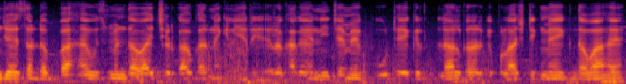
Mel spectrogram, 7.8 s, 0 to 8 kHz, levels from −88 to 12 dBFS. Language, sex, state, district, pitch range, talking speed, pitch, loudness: Hindi, male, Bihar, Kaimur, 105-110 Hz, 200 wpm, 110 Hz, -19 LUFS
